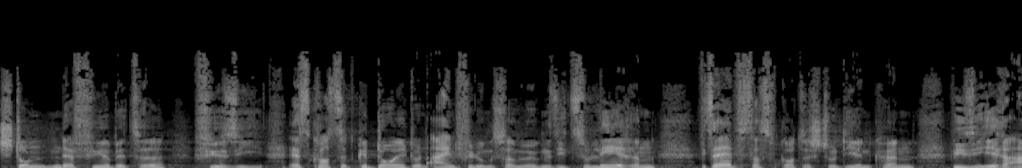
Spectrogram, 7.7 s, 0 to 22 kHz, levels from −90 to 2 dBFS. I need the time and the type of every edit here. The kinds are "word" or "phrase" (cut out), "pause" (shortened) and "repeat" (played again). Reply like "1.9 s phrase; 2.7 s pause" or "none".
5.3 s word; 5.8 s word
